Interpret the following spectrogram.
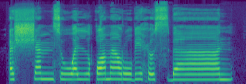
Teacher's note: کلمت الشمس میں حرف الشین کو تشدید سے پڑھیں گے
